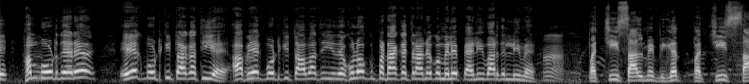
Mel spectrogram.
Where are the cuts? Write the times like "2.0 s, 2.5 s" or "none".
5.7 s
